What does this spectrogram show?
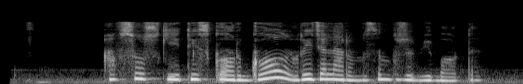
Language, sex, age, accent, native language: Uzbek, female, 18-24, Qashqadaryo, Uzbek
